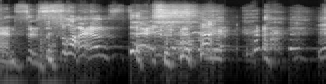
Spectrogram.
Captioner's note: slams Table; laughs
